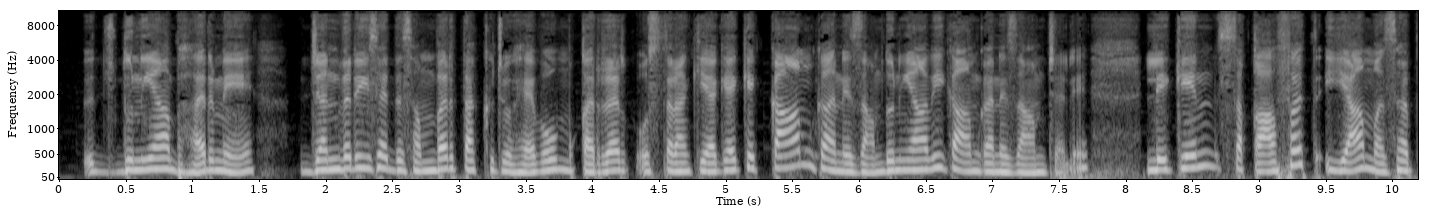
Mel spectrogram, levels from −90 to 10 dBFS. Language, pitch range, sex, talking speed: Hindi, 170-215 Hz, female, 170 wpm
